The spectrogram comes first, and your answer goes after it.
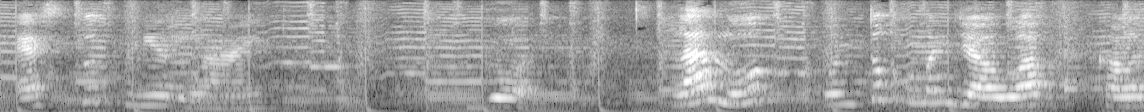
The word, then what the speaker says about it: leid: Genau, EI dibaca itu I ya. Es tut mir leid.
